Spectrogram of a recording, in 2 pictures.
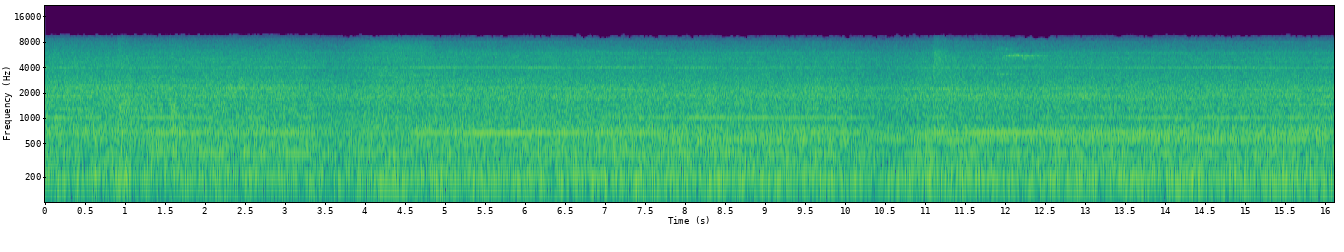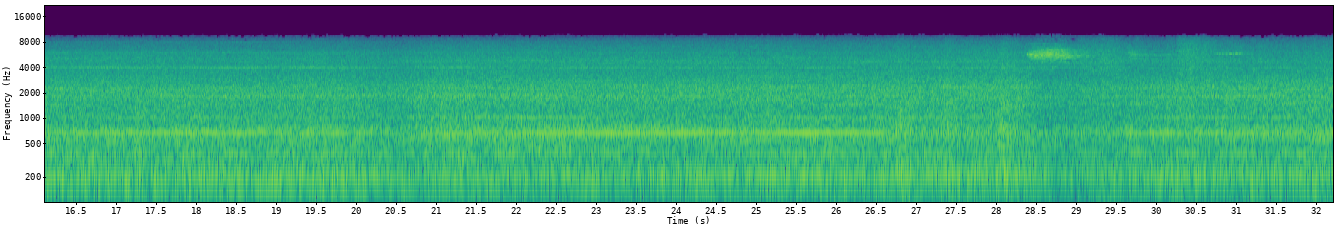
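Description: Plastic pipe extrusion line machinery running: a steady mechanical hum and hiss with several held tones, briefly dipping in level a few times. A short high-pitched squeal comes near the end.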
